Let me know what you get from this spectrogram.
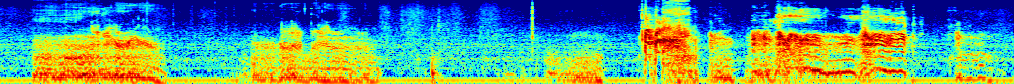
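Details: Patsy, a female Italian greyhound, upset at being taken out of her bed: harmonic growling grumbles in bursts of two to three seconds, with sharper louder yips and whines toward the end, separated by short pauses.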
